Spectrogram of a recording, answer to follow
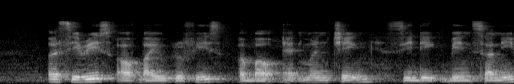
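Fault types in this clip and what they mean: No faults are audible anywhere in this recording.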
